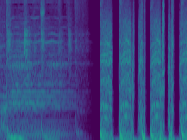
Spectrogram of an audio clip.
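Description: Background music fading out, then, after a brief silence about a second in, an electronic logo jingle of short choppy stabs with DJ-style record scratches.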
